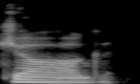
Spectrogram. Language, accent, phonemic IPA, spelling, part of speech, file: English, US, /d͡ʒɑɡ/, jog, noun / verb, En-us-jog.ogg
- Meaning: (noun) 1. An energetic trot, slower than a run, often used as a form of exercise 2. A sudden push or nudge 3. A flat placed perpendicularly to break up a flat surface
